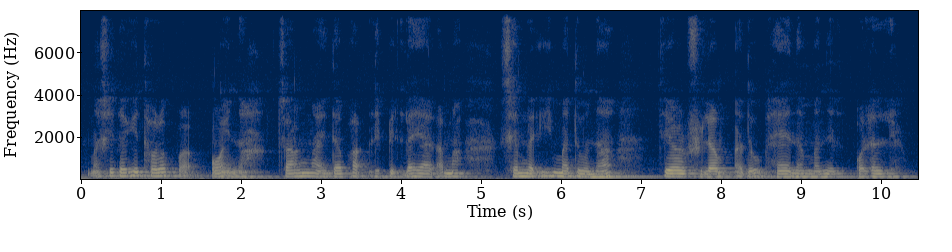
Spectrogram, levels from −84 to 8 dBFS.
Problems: background sounds at intervals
